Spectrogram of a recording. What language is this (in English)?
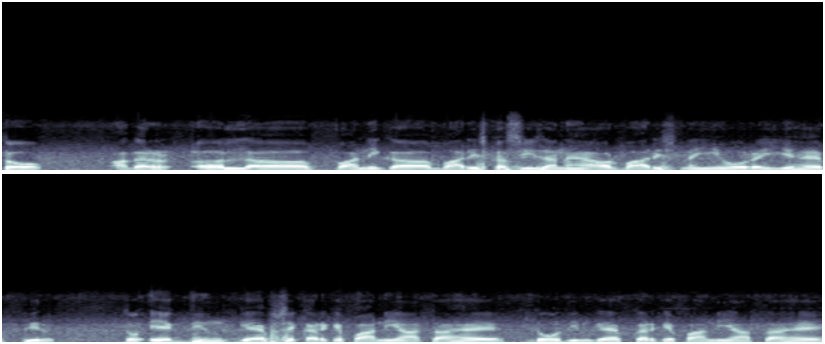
Urdu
